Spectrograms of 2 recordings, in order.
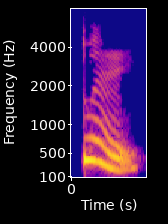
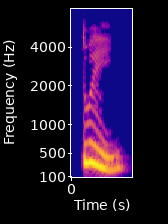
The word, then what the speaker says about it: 对: Wei is written as U, I in syllable. The middle letter is omitted. So when pronouncing Wei, you should add the sound in the middle. For example, 对, not 对.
